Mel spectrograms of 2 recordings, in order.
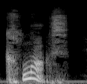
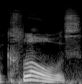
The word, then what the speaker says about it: cloth: In addition to avoiding plastic bag 塑料袋 plastic bag in favor of cloth one，这里面讲到这个布袋哈，这个布袋我们用这个 cloth， cloth C-L-O-T-H。那么这一次大家千万不能念成 clothes， clothes 的话呢表示衣服的什么什么东西了，如果把衣服后面这个 es 去掉的话呢，它的意思呢也发生了变化，同时呢发音也随之呢发生变化，从原来的这个 clothes 衣服那变成了 cloth C-L-O-T-H，把 es 去掉，同时呢发音从原来的哦变成了 o 音啊，希望同学们一定要注意了。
